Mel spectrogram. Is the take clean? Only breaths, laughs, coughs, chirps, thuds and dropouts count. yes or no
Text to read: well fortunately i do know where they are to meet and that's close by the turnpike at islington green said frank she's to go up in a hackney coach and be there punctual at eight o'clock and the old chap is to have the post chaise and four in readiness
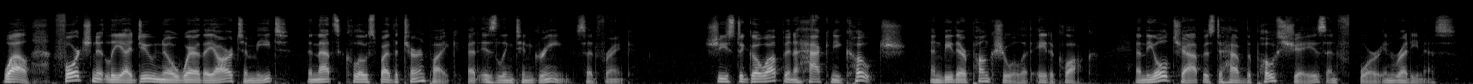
no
